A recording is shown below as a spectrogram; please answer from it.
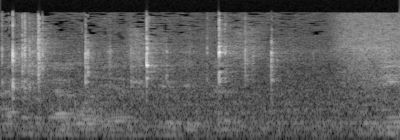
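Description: Small plastic toy pieces being handled on the floor: a run of light clicks over soft rubbing, fading out about a second and a half in.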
